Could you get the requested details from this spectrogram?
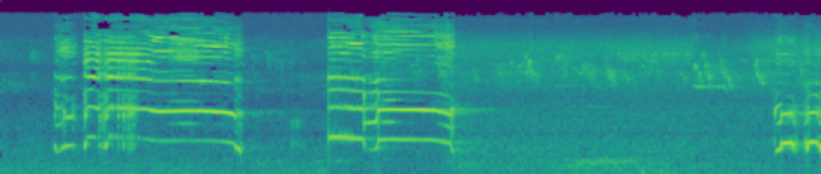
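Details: A rooster of one of several breeds crows twice in a row, each crow a stuttering start running into a long steady note that falls at the end, then a third crow begins as a hushed noisy background continues.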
